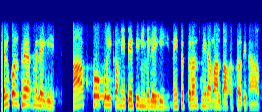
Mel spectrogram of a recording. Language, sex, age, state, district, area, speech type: Hindi, male, 30-45, Madhya Pradesh, Gwalior, urban, conversation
